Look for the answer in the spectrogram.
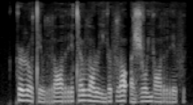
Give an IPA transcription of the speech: k ə˞˥ ɭ o˧ t ɪ˩ u̯ r ɔː˧ r ɪ˧ t œ˥ u̯ l ɔ˧ ɹ i˩ j ə˞˧ f l ɔ˥ ʔ ɐ˩ ʒ oː˥ j ɔː˧ r ɪ˧ f

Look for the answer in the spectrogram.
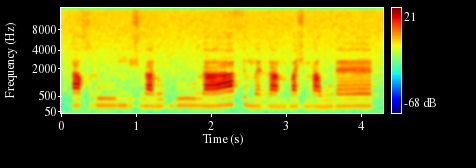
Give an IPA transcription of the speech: a χ r uː ŋ ɪ ʒ ð a l u b uː l aː h ɪ m ɛ r a m b a ʒ ŋ a w u ɾ ɛː

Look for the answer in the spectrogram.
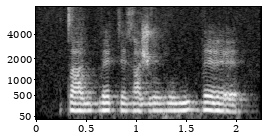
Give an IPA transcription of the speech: t a l u b ɛ k ɛ ɣ a ʒ o v o w u b ɛ

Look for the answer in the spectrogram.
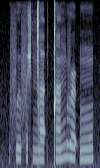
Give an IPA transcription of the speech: f ɯ f ə ʃ ŋ͡ǀ ɐː ʔ ǃ ɐ̃ ŋ v ə˞ ʔ ũ

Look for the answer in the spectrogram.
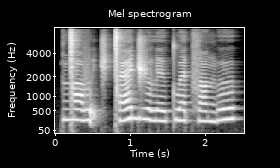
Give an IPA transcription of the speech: ŋ͡ǀ ɑ v ḛ t͡ʃ ǀ æ d͡ʒ ɵ l e tʷ æ t͡s ɑ ŋ ɵ

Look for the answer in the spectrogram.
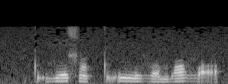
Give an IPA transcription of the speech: t̪ ḭ vʲ e ɕ ɔ̃ tː ḭ nː i v o m b ɔ v ɔ̰

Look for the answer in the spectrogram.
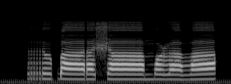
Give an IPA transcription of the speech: r ɵ ɓ aː ɾ a ʃ aː m ɔ ɭ a β a

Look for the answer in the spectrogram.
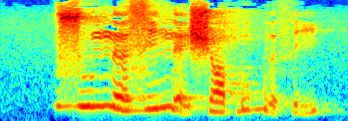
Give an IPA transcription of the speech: z u˦ n ɜ˨ z i˦ n ɛ̰˨ ʃ ɒ˨ ɓ ʊ˦ b ə̰˨ θ ḭ˧

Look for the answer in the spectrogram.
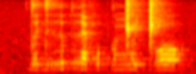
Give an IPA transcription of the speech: d ʌ ɪ̯ d ɪ r ə b r æ f ɔ b ɡ ɔ ŋ͡ǁ ʊ ɪ̯ ɡ͡ǁ ɔ

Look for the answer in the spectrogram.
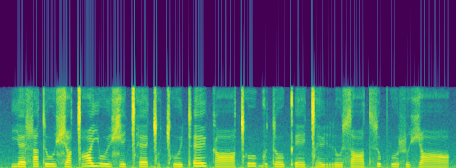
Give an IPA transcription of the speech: j ɛ ɬ ɑ t uː ɕ ɑ ɡ͡ǀ ɑː j uː y̯ ɕ e i̯ ǀʰ ɛː ɡ͡ǀ u ǀʰ u y̯ tʼ ɛː y̯ k ɑː ǀʰ uː ɡ u t o u̯ kʼ eː ɡ͡ǀ ɛ y̯ r u s ɑː t s u pʰ uː ɬ u ç ɑː

